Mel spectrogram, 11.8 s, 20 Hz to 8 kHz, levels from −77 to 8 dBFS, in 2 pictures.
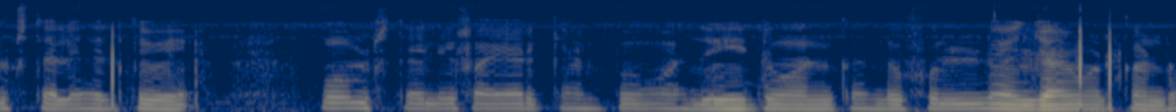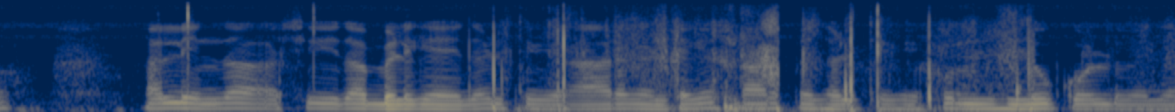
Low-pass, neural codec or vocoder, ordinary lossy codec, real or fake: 7.2 kHz; none; none; real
